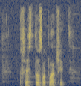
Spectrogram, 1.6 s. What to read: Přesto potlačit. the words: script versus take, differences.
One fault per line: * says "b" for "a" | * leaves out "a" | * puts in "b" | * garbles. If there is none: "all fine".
all fine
